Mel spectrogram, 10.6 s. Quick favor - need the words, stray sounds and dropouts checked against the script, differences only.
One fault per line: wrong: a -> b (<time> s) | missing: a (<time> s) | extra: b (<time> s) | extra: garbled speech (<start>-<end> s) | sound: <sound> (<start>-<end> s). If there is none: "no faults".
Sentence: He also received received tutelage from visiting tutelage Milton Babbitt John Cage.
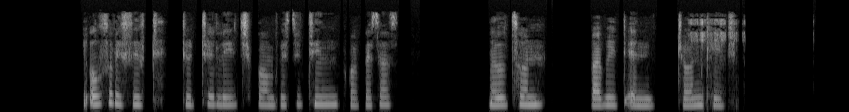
missing: received (2.0 s)
wrong: tutelage -> professors (4.3 s)
extra: and (7.8 s)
